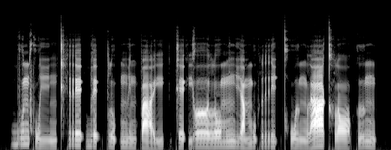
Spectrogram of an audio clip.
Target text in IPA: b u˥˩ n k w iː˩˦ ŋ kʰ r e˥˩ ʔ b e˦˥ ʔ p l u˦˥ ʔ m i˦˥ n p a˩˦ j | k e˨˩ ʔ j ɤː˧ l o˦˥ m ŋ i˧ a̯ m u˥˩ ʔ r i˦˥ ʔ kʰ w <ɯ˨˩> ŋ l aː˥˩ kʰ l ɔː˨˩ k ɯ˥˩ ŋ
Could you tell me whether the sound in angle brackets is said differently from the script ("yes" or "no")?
no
